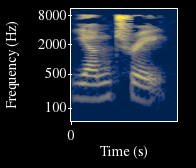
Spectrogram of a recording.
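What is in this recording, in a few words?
"young tree", English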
